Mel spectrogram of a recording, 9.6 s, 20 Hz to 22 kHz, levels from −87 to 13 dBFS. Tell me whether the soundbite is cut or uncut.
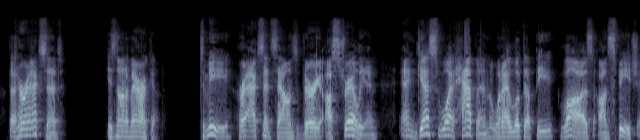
uncut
